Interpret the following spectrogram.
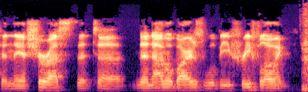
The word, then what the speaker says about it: Nanaimo: Nanaimo? Nanaimo bars. Nanaimo bars. That's Nanaimo, the deal breaker or deal maker right there. Yes, no, we've talked to the venue about that, and they assure us that Nanaimo bars will be free flowing.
